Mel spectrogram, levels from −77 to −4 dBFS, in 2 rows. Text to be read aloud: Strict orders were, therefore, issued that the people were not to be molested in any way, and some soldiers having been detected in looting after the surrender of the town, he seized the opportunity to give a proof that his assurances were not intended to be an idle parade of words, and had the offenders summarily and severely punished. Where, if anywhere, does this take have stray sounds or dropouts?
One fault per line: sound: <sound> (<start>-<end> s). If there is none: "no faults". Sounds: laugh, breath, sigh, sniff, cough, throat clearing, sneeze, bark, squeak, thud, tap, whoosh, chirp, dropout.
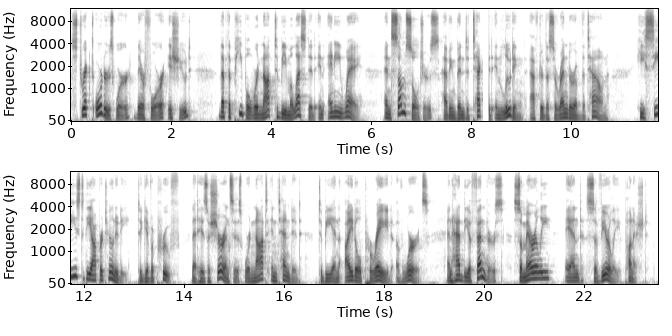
sound: dropout (8.2-8.4 s)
